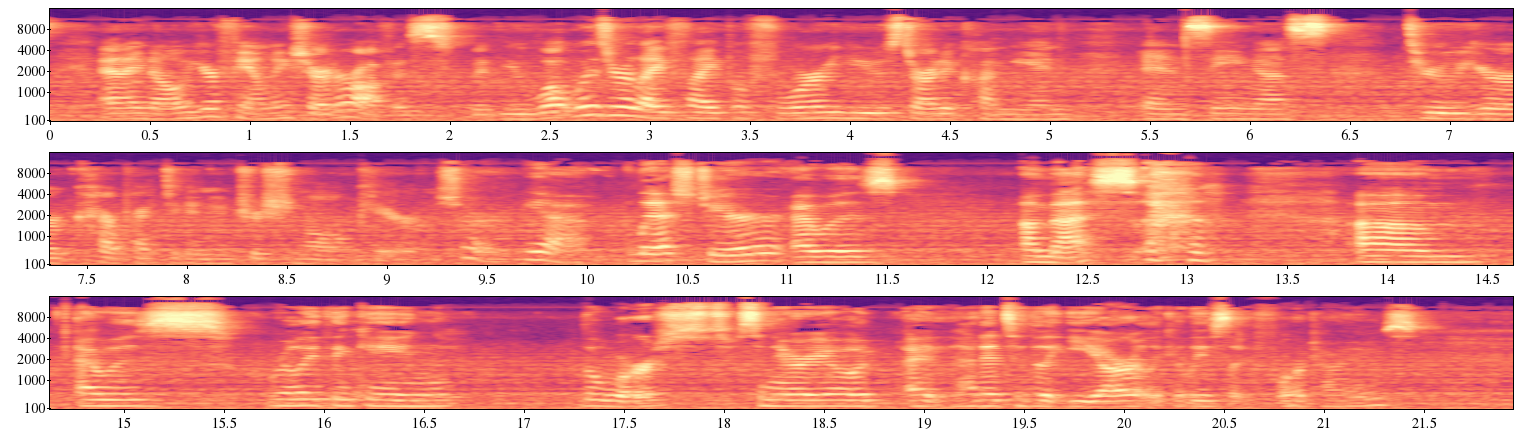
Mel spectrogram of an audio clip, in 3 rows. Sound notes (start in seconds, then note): 12.8 chuckles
